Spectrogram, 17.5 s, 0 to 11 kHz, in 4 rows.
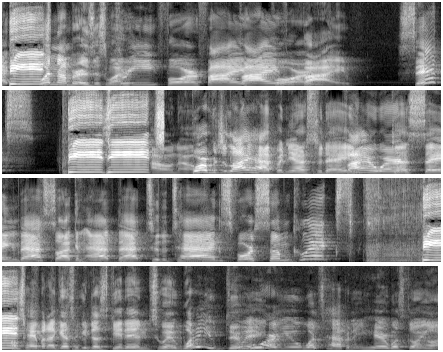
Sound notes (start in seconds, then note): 12.2 pffft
